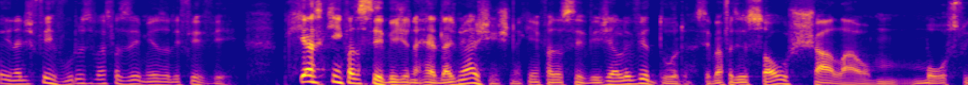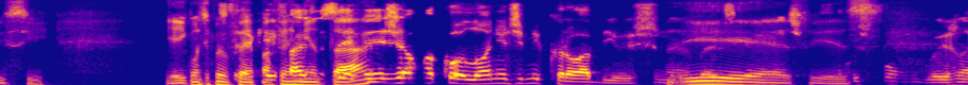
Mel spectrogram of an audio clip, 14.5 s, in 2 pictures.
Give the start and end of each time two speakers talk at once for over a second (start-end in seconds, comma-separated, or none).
8.9-10.2, 12.2-13.9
